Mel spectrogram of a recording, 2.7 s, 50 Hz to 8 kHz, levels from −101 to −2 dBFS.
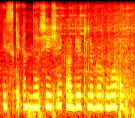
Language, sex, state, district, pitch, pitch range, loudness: Hindi, female, Uttar Pradesh, Saharanpur, 255 Hz, 250-260 Hz, -14 LUFS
